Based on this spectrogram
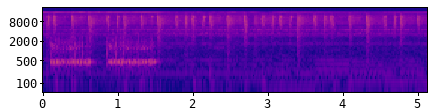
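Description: A telephone call rings out: two loud, evenly spaced electronic ring bursts, followed by a quieter low hum on the line.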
